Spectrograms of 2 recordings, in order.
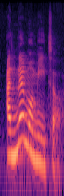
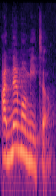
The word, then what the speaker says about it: anemometer: Yes, this is used to measure the speed of the wind and it is called an anometer. Try to pronounce that and learn to spell that. It is an anemometer.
